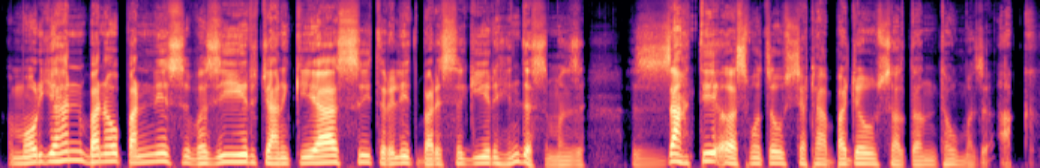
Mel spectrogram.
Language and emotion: Kashmiri, neutral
